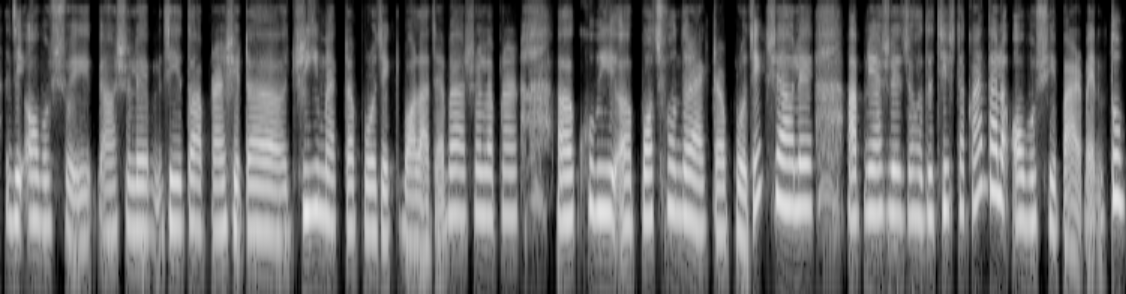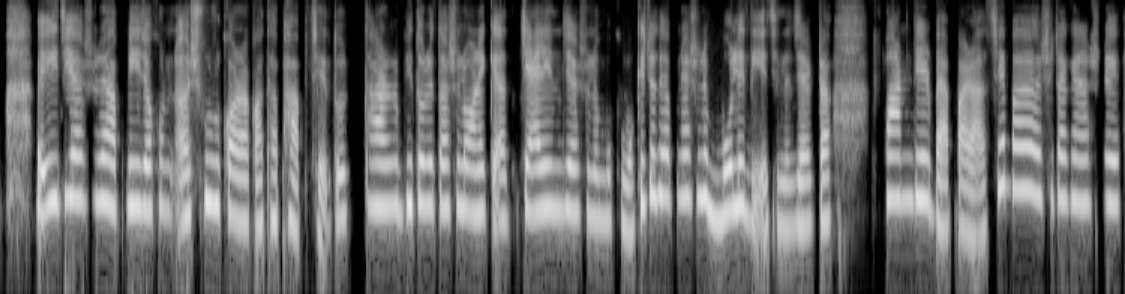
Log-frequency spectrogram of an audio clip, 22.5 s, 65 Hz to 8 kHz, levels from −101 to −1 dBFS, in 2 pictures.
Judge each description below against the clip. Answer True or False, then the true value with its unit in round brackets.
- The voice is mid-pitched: False (250 Hz)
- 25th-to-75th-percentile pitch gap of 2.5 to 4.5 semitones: False (5.0 semitones)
